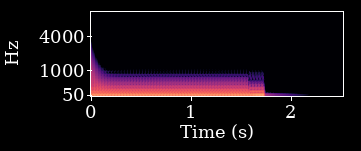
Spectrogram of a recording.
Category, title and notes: Instrument samples > Synths / Electronic
VSTi Elektrostudio (Model Mini+Micromoon)
bass, vst, synth, vsti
